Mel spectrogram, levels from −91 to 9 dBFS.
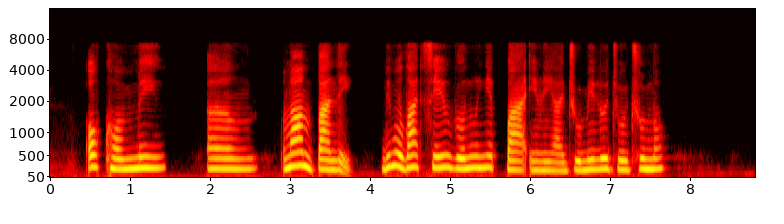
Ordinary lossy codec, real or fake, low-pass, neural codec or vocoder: none; fake; 7.2 kHz; codec, 16 kHz, 0.5 kbps, FunCodec, trained on LibriTTS, 25 frames a second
